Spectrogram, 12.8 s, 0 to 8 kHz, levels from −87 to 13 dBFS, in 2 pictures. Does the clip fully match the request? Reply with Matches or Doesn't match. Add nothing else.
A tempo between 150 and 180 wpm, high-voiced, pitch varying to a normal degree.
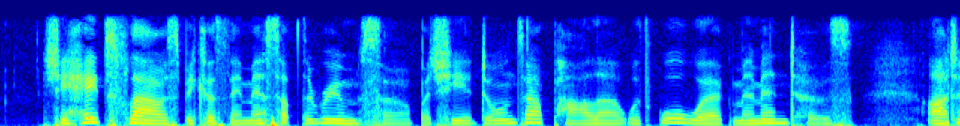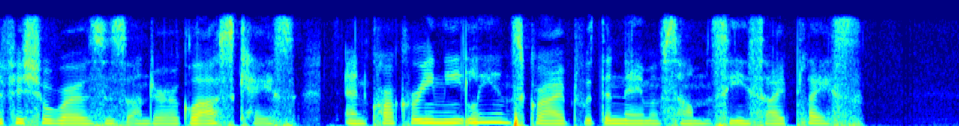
Matches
